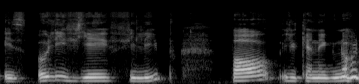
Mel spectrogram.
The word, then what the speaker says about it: Olivier: Uh, the other one, the most common, is just to skip the high and say Oliver. Hmm. And some of them, succeeding in saying Olivier.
